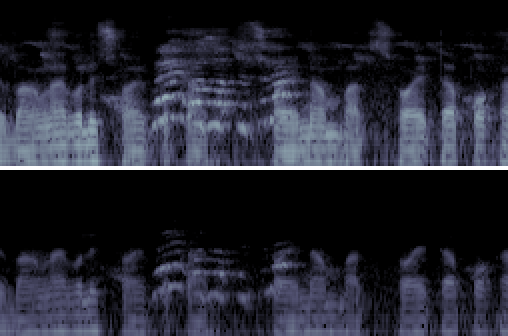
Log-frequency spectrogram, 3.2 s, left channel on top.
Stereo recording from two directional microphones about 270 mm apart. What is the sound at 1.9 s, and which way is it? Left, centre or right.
Speech, centre.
